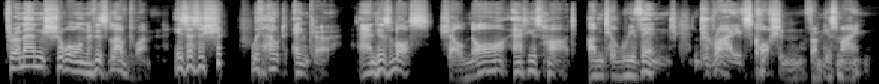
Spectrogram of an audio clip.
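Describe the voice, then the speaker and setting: A man's voice: lowish voice, lively intonation, slow, a bit bright, slightly rough, exaggerated voice. A man playing a villainous, boastful medieval English sheriff in an audio drama, speaking pompously in archaic English. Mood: gloating menace. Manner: pompous, theatrical.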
